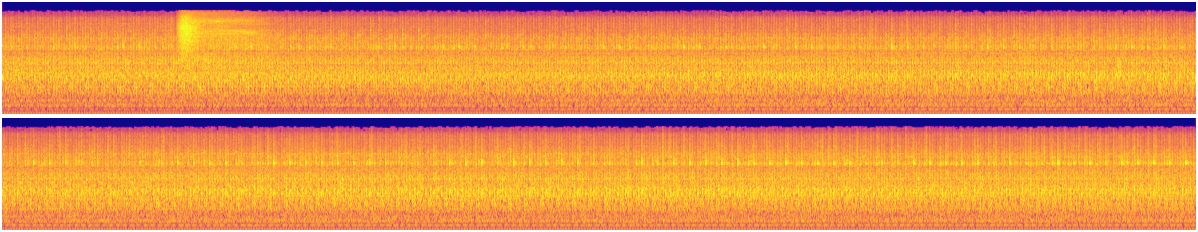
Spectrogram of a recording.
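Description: Car engines idling steadily. There is a short sharp click about two seconds in.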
